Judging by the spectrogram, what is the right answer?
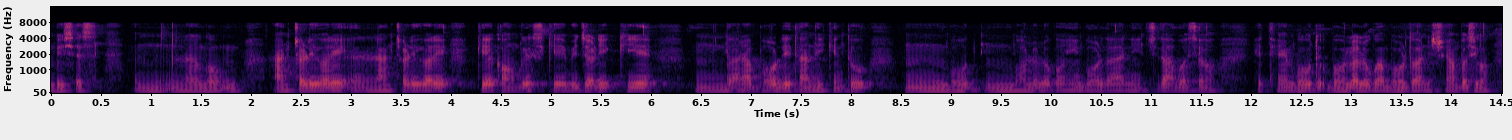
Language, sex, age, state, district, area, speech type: Odia, male, 18-30, Odisha, Kendujhar, urban, spontaneous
